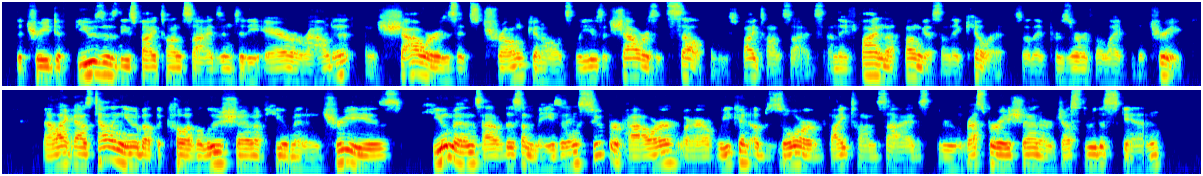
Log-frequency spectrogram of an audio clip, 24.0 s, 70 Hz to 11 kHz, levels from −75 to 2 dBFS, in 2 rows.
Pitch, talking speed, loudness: 115 Hz, 190 wpm, -18 LUFS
